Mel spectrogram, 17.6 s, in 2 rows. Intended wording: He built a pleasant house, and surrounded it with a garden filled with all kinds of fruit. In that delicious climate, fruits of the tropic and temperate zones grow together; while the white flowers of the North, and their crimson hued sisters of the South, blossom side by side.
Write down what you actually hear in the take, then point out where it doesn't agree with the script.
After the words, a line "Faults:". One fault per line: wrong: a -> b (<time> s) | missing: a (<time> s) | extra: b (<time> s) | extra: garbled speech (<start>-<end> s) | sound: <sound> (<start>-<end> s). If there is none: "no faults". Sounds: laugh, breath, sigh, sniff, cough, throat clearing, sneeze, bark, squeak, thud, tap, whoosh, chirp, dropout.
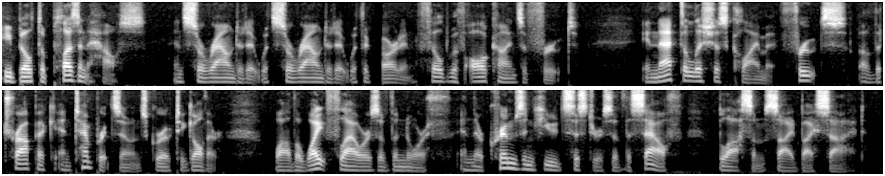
He built a pleasant house, and surrounded it with surrounded it with a garden filled with all kinds of fruit. In that delicious climate, fruits of the tropic and temperate zones grow together; while the white flowers of the North, and their crimson hued sisters of the South, blossom side by side.
Faults:
extra: surrounded it with (2.7 s)
sound: dropout (3.7-3.8 s)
